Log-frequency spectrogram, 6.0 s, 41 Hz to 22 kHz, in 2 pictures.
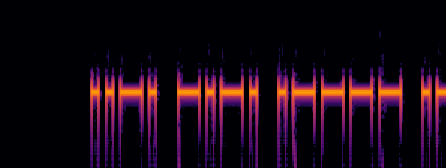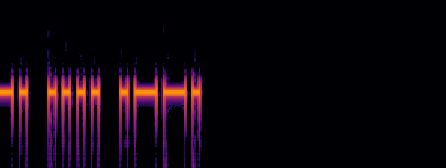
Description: Morse code, heard as a keyed tone, about 25 wpm, 700 Hz. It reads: FC1RHP
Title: DXCC-100 Call Signs - 6 Characters - Repeated 3x - 25wpm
